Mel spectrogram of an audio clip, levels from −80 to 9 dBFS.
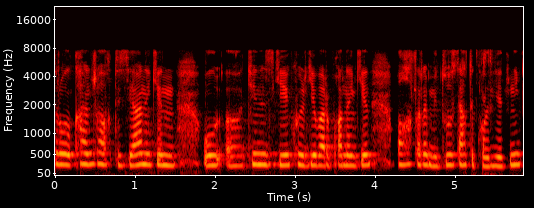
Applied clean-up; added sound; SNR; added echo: neural mask model Resemble Enhance denoiser.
